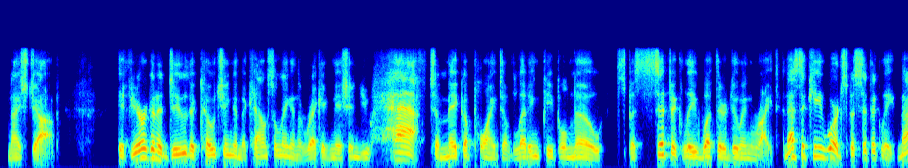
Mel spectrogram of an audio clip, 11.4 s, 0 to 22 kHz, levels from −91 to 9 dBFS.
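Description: From start to finish the speech has passed through the AMR wideband (HD Voice) codec at a very low rate, which fits its 8.85 kbit/s mode, one of the two lowest. The pulse-driven vocal tract model gets too few bits to track the voice, so the damage is plainly audible: a rough, raspy texture. Content stops at about 7.5 kHz, and the top band is only shaped noise.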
